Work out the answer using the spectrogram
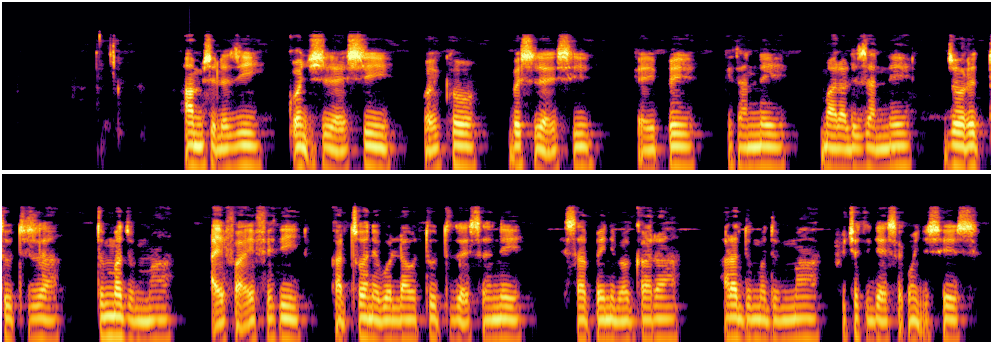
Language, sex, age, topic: Gamo, male, 25-35, agriculture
